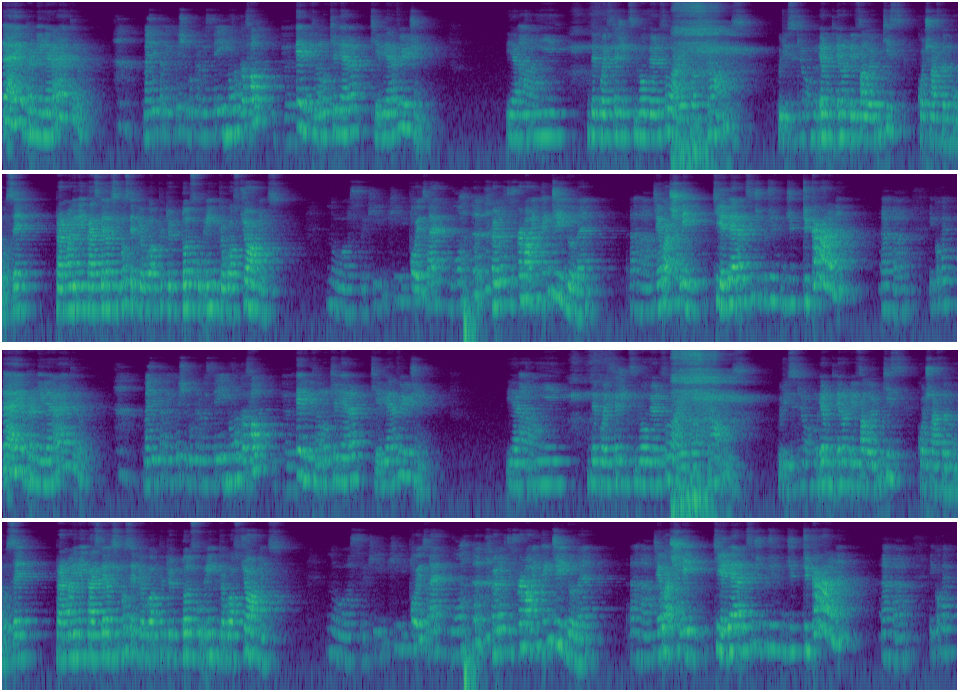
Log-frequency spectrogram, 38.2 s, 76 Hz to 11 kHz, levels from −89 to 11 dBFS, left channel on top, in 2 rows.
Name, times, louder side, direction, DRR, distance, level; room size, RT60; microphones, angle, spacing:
voice 1, 0.0-1.6 4.4-5.1 5.9-7.1 7.4-8.4 10.1-11.1 11.7-14.8 15.5-15.8 16.2-17.9 18.3-19.5 20.2-24.6 27.3-27.9 28.9-29.0 29.4-30.8 32.1-32.9 33.3-35.9, left 1 dB, 35° left, -8 dB, 0.6 m, -27 dB
voice 2, 2.2-5.8 6.2-6.3 6.7-6.8 10.3-10.7 15.9-16.2 16.6-16.7 25.6-29.9 31.7-32.1 32.5-32.7 33.6-33.9 36.6-38.0, equal, 85° left, -9 dB, 1.4 m, -37 dB
Breathing, 11.3-12.5 13.3-14.9, right 4 dB, 55° right, 0.4 m, -33 dB
2.6 x 2.3 x 3.2 m, 1.1 s
head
